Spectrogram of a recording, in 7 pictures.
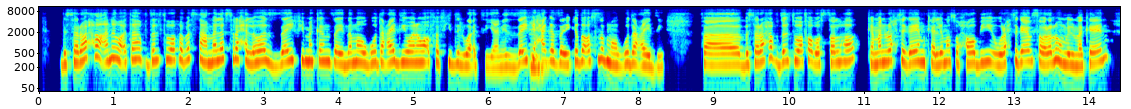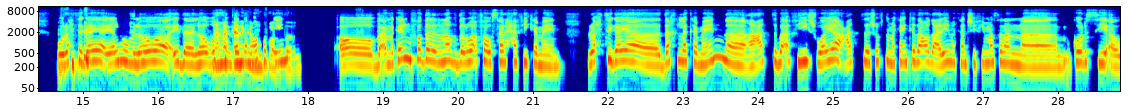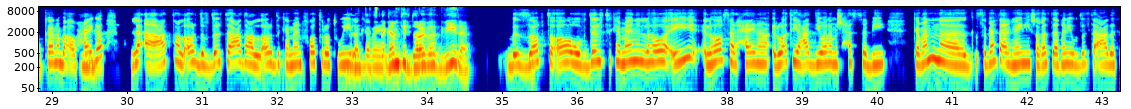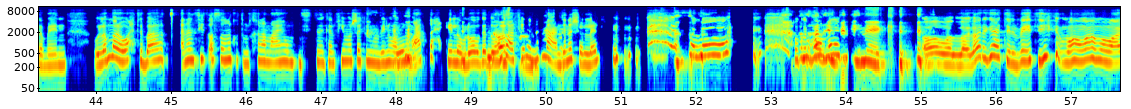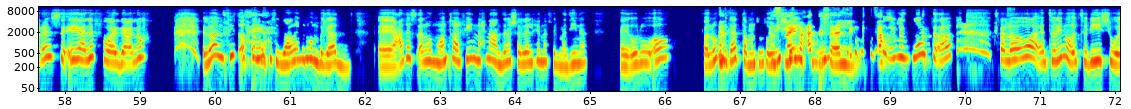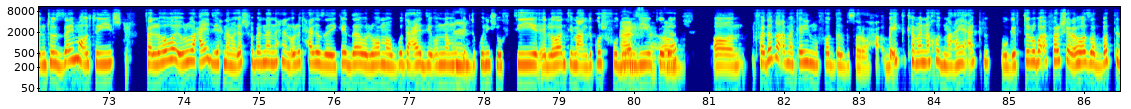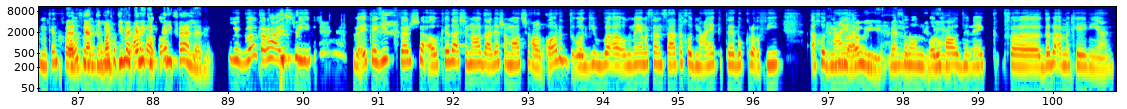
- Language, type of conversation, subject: Arabic, podcast, إزاي الطبيعة بتأثر على مزاجك في العادة؟
- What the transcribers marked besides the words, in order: other background noise; laugh; tsk; laugh; laughing while speaking: "أنتِ مين أصلًا؟"; laugh; giggle; laughing while speaking: "الله"; chuckle; chuckle; laughing while speaking: "ما هو مهما، ما أعرفش إيه ألِف وأرجع لهم"; chuckle; laugh; laughing while speaking: "بالضبط آه فاللي هو"; chuckle; chuckle; laughing while speaking: "بالضبط هاروح أعيش فيه"; laugh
